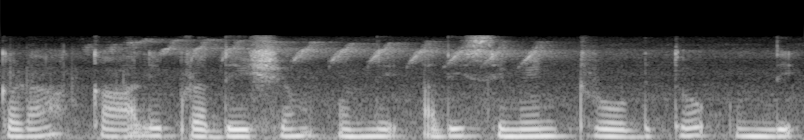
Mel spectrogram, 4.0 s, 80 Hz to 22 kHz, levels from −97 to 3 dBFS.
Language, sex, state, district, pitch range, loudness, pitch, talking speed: Telugu, female, Telangana, Mahabubabad, 195-205 Hz, -14 LUFS, 200 Hz, 135 wpm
